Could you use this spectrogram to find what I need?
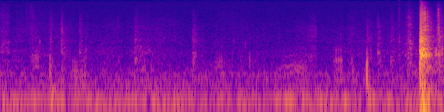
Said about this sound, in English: Boom. That's the door.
